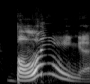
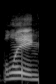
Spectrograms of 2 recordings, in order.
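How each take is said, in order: First: The word is said loudly and excitedly. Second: The word is said flatly, without excitement. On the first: The speaker calls it right. "say it like that so the exclamation point comes out" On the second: The speaker calls it wrong. "she's not bling"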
